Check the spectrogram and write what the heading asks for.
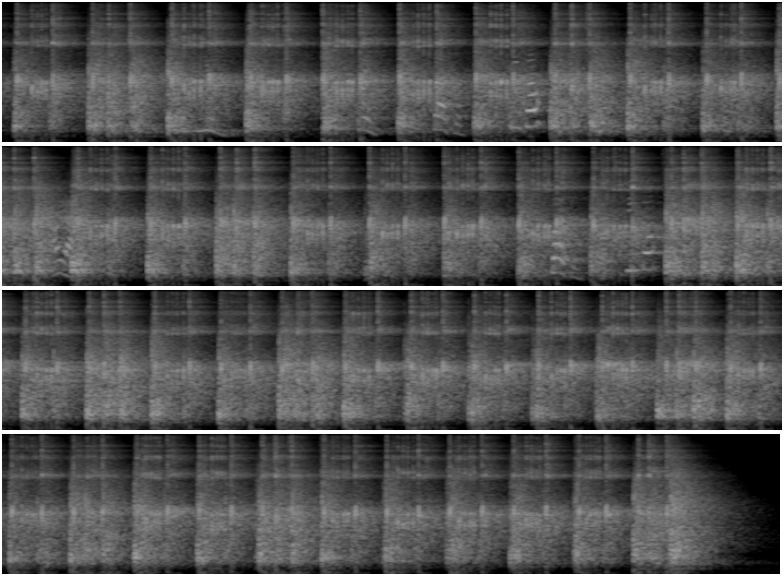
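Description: Several flamenco dancers playing castanets together with heeled-shoe footwork on a wooden studio floor: a steady, rapid run of clicks and heel taps.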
